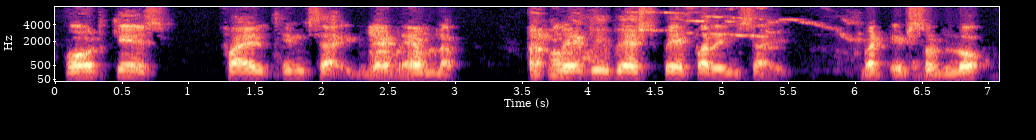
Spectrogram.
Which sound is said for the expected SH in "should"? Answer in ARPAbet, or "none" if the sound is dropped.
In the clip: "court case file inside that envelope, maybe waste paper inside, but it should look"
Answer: S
